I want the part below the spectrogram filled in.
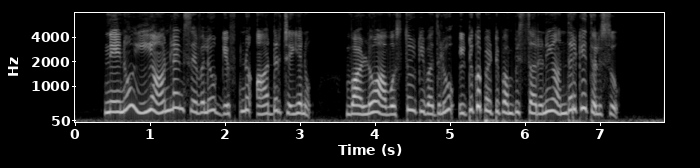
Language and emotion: Telugu, fearful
